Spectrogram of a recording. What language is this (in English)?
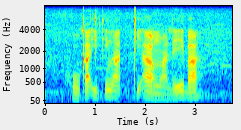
Southern Sotho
